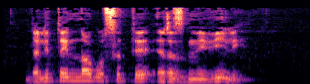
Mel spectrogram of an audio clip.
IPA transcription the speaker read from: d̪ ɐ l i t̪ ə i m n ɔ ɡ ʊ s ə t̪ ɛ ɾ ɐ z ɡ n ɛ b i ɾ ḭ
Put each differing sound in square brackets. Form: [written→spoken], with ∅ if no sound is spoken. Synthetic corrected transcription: d̪ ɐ l i t̪ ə [i→j] m n ɔ ɡ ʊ s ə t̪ ɛ ɾ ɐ z ɡ n ɛ [b→v] i [ɾ→l] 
